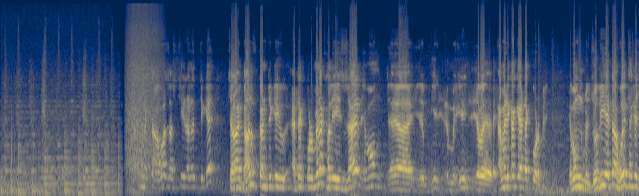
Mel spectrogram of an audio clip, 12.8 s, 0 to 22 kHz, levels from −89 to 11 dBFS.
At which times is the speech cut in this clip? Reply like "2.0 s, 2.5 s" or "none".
2.4 s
